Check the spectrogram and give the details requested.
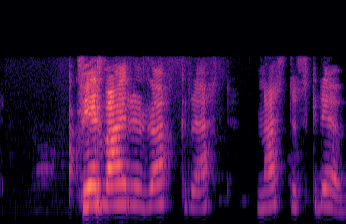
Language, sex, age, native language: Icelandic, female, 8, German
